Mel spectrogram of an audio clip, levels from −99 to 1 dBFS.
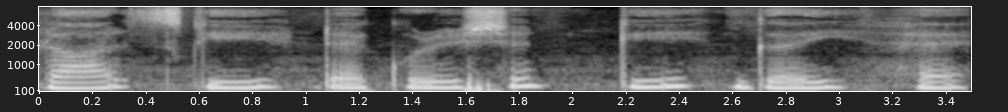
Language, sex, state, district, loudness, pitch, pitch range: Hindi, female, Himachal Pradesh, Shimla, -16 LUFS, 210 Hz, 200-235 Hz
